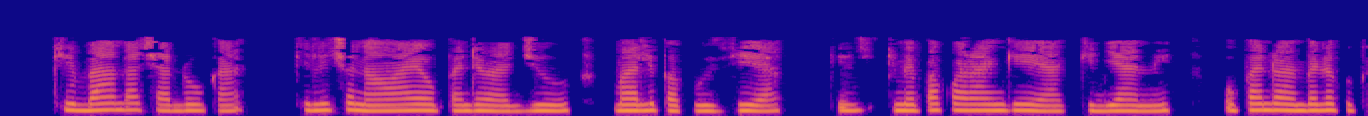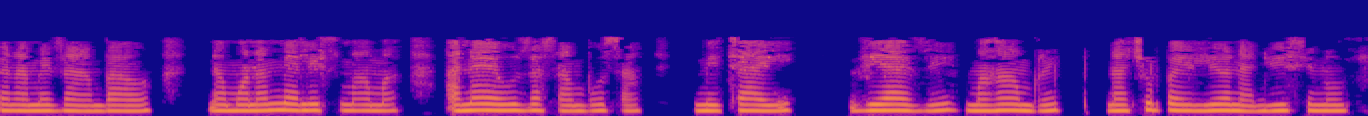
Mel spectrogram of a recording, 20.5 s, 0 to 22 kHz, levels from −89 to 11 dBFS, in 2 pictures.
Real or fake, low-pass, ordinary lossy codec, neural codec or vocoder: real; 7.2 kHz; MP3, 24 kbps; none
